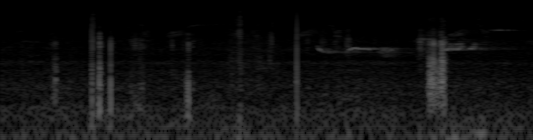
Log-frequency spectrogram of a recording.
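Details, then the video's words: Birdsong in the Stadtpark of Riesa: a clear whistled phrase near the end, ringing out over scattered footsteps and knocks in the park, with a brief burst of chirping. "Le parc Stadt à Riesa et ses chants d'oiseaux"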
